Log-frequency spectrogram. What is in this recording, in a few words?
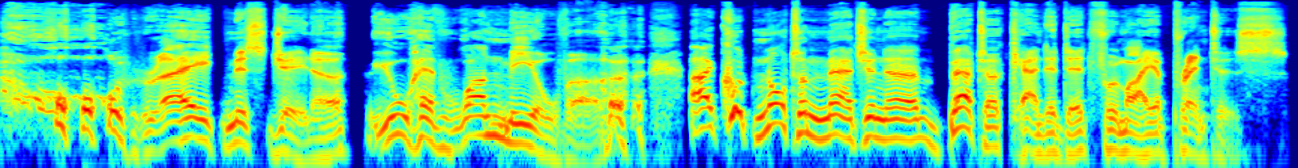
Male Human Victory; Antonidas; Jaina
